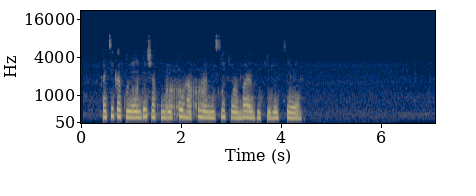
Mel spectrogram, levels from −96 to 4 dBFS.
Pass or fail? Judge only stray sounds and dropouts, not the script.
pass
